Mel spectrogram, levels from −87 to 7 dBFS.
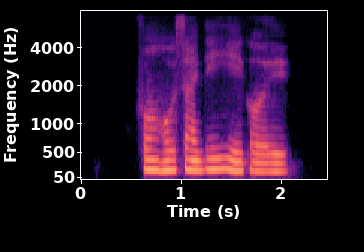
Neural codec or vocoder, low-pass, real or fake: codec, 16 kHz, 0.8 kbps, ZipCodec; 7.2 kHz; fake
